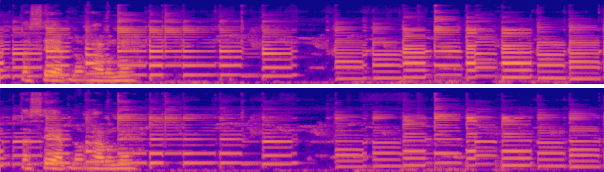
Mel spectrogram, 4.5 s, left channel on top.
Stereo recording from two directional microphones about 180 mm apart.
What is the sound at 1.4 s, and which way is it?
Music, 10° left (ahead or behind).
